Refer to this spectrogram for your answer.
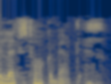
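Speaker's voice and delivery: "Let's talk about this" almost whispered, low and tender; soft gentle invitation. Retold or imitated. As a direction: say "Let's talk about this" softly, as to a hurting friend. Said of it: "I will scoop them up and say".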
